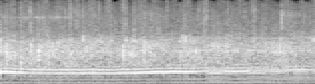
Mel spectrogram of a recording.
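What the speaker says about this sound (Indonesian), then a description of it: "Tepuk tangan buat aku." Applause rises from a Zumba community group, a steady wash of clapping hands heard over a sustained musical tone, lasting the whole brief moment at even loudness.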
